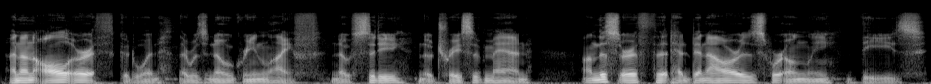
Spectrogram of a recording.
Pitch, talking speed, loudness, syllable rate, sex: 80 Hz, 160 wpm, -19 LUFS, 4.0 syllables/s, male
